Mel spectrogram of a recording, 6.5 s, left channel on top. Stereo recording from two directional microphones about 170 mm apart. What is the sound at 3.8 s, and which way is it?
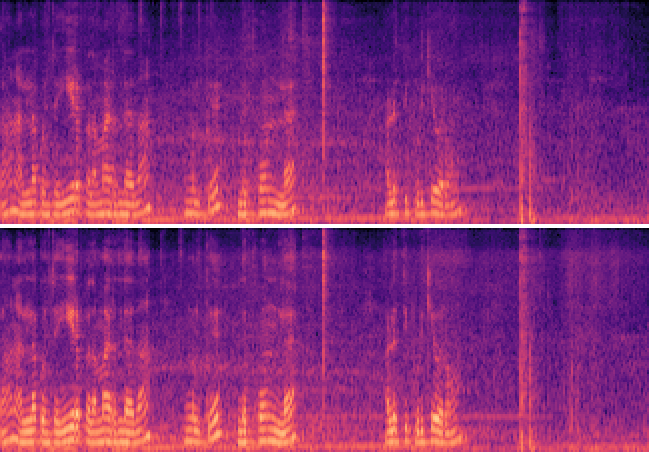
Speech, 30° right (ahead or behind).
